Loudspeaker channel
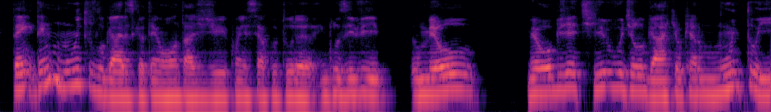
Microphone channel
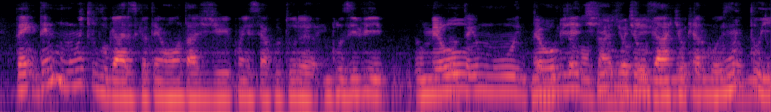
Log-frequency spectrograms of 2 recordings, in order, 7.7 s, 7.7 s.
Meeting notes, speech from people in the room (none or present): present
